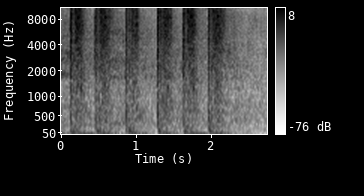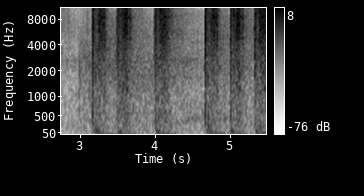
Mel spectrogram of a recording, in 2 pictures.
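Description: A rifle fires single shots in quick succession, each shot booming and echoing.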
